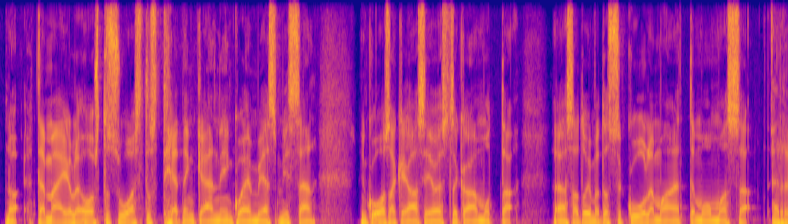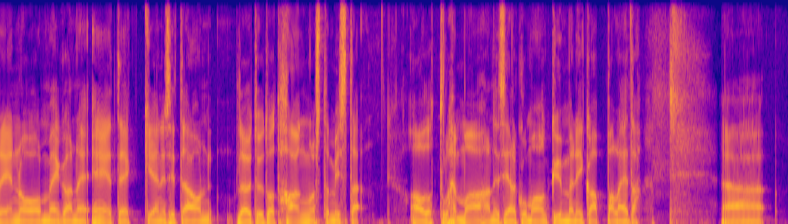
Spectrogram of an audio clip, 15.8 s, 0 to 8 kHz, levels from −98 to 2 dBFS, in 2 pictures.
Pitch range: 85-105 Hz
